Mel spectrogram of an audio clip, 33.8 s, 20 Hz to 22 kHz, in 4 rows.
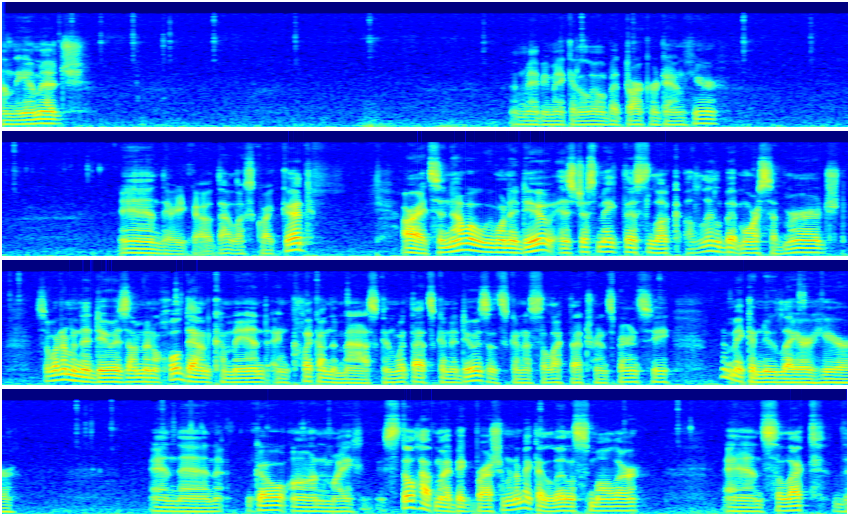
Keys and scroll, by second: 9.3 v, 24.8 space, 27.2 b.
